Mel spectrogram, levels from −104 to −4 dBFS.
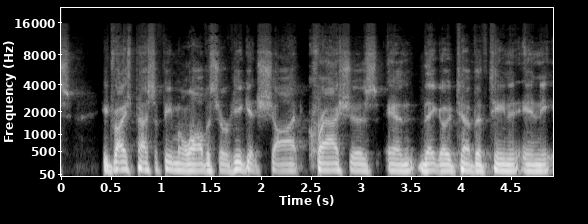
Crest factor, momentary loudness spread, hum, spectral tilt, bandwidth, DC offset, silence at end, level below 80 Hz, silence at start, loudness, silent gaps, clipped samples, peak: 16 dB; 6 LU; none; -7.5 dB/octave; 11 kHz; under 0.1%; 0 s; -54 dBFS; 0 s; -22 LUFS; none; under 0.1%; -6 dBFS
